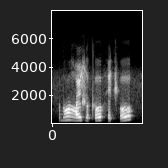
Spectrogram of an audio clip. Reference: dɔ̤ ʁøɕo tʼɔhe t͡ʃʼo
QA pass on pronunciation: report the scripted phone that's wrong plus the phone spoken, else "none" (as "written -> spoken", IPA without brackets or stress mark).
ɔ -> o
